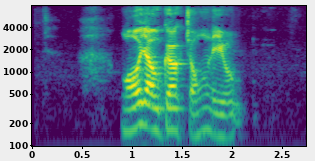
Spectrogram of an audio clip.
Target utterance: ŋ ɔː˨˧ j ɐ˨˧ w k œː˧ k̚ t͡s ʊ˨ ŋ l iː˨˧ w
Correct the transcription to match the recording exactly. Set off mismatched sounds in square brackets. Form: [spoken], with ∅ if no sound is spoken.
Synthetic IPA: ŋ ɔː˨˧ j ɐ˨˧ w k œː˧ k̚ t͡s [ʊ˨˥] ŋ l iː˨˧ w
